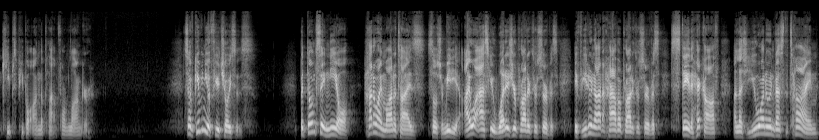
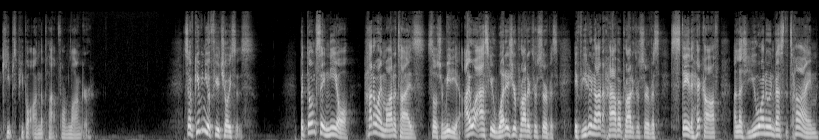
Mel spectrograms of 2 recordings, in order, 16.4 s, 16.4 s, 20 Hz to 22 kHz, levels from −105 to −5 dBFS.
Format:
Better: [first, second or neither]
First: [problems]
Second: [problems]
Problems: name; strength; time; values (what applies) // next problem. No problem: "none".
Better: second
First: thin; somewhat; fading below 300 Hz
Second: none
